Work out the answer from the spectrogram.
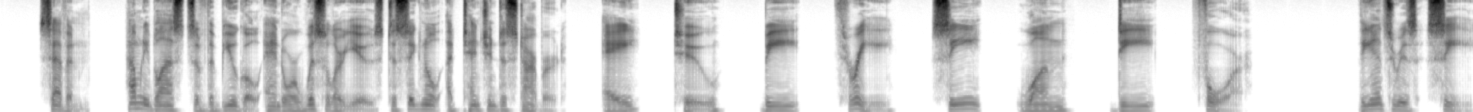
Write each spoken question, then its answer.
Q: How many blasts of the bugle and or whistle are used to signal attention to starboard?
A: The answer is C. 1.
